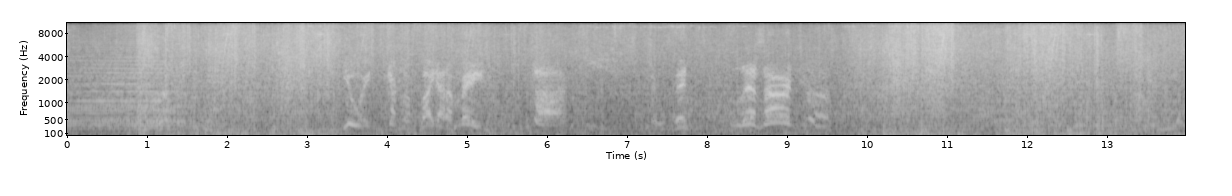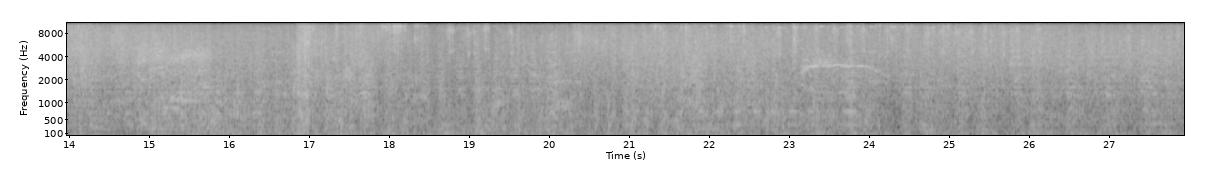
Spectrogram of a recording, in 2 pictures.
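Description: Flames crackle and roar steadily.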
